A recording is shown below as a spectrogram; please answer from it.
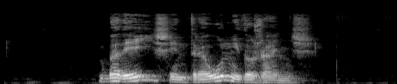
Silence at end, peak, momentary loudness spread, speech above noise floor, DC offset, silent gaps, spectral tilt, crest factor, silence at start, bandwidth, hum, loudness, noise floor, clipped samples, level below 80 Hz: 0.9 s; 0 dBFS; 20 LU; 48 dB; under 0.1%; none; -5.5 dB/octave; 18 dB; 1 s; 11.5 kHz; none; -15 LUFS; -62 dBFS; under 0.1%; -50 dBFS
